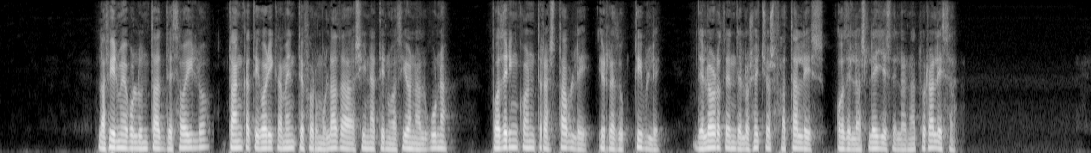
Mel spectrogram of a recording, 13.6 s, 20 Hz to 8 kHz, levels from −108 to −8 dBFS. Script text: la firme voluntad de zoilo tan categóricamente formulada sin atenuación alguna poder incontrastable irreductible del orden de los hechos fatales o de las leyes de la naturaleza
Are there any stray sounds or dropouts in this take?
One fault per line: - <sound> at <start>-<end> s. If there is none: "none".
none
